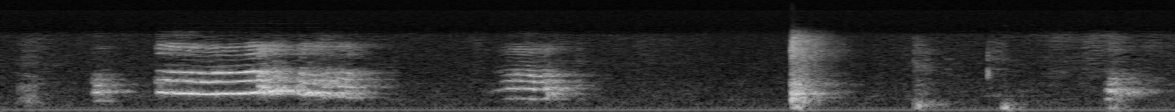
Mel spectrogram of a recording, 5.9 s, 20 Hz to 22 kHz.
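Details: West Highland White Terrier puppies, 47 days old, indoors after an outdoor break: a loud harmonic whine near the one-second mark, then shorter yelps and soft squeaks, with steady low hum beneath.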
